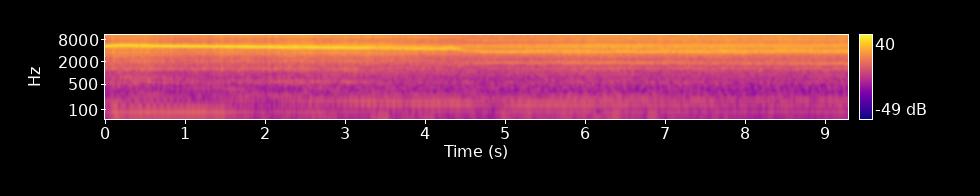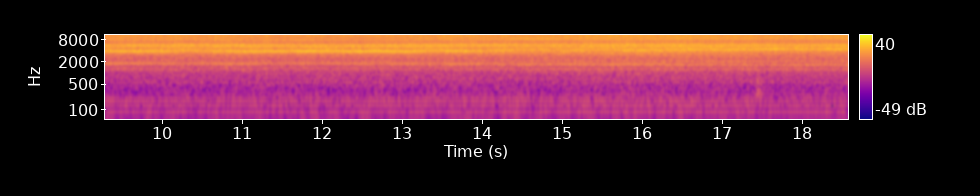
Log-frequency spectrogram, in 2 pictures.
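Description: Ford C-Max's four-cylinder petrol engine idling, its raised idle dropping to a lower steady idle about four and a half seconds in. A steady high whistle runs over it, which the mechanic takes for the engine drawing false air through an intake vacuum leak.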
